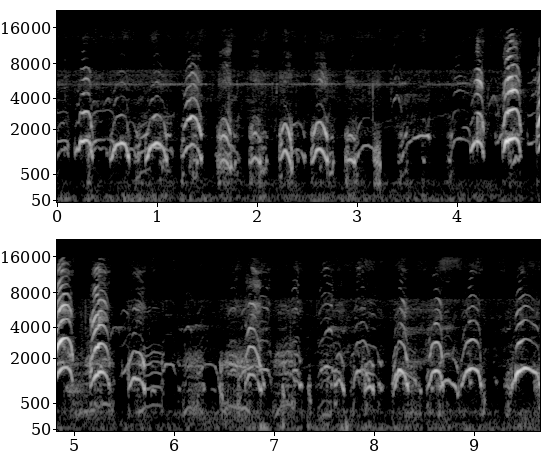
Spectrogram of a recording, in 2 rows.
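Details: Cardigan Welsh Corgi making its garden debut on 13 September 2024, wildly excited: loud, clear, arching squeals repeated about three times a second, with a shrill peak in the middle and brief pauses between bursts.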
